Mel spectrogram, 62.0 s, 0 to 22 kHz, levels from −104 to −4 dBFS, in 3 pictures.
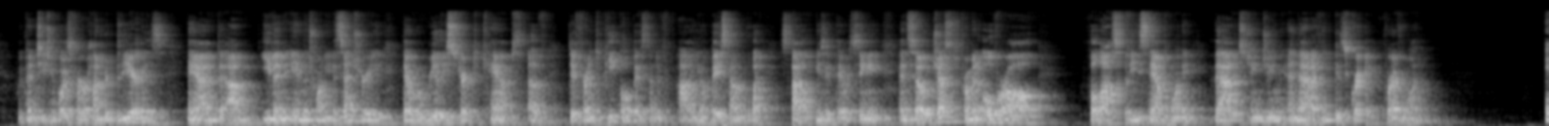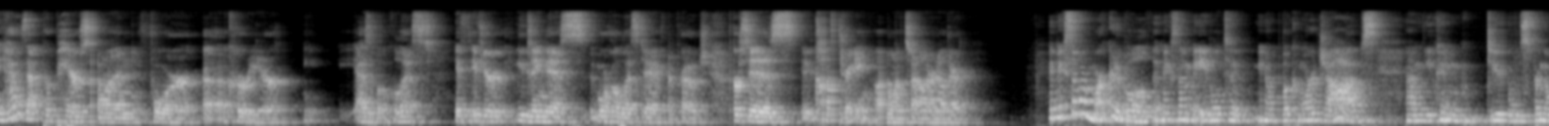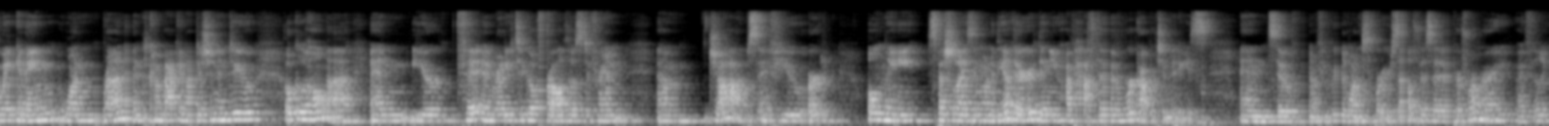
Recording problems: off-mic speech; far
room echo; noticeable; dies away in 0.6 s
choppy; occasionally; 5% of the speech affected

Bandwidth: 14.5 kHz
